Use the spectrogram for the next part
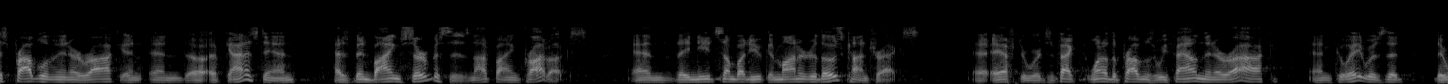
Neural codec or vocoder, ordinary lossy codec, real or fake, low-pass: codec, 16 kHz, 16 kbps, FunCodec, trained on LibriTTS, 50 frames a second; MP3, 24 kbps; fake; 7.2 kHz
